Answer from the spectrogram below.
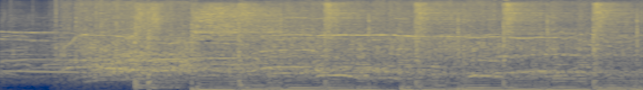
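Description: A crowd applauds and cheers loudly in a dense, continuous wash of clapping and whoops, while music with a steady, pulsing bass beat kicks in after the first second.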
